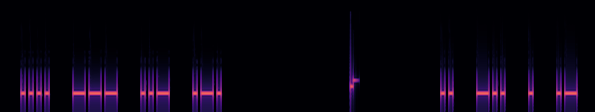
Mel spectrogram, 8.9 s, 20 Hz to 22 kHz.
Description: Morse code, heard as a keyed tone, about 20 wpm, spaced as for 14 wpm, 700 Hz. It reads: HOUR IDEA
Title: 108 Lesson 18f - Letter m - Words 20wpm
